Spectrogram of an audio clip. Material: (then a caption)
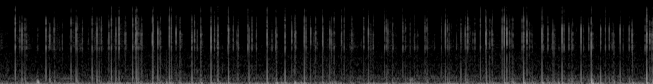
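Plastic. A small round clear plastic food container with a blue lid, filled with orbeez, is tapped and scratched with fingernails close to the microphone. The result is a dense, continuous stream of sharp, bright clicks and crackling scratches over a soft, low rumble, with the taps dying away almost instantly.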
